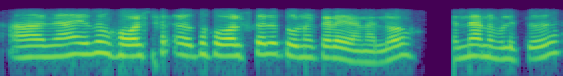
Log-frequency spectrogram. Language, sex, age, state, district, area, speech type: Malayalam, female, 45-60, Kerala, Pathanamthitta, rural, conversation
